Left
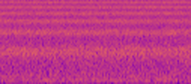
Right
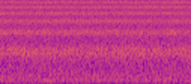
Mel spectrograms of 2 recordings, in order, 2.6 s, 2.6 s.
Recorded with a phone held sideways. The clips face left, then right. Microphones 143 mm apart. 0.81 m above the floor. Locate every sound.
Only background noise.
